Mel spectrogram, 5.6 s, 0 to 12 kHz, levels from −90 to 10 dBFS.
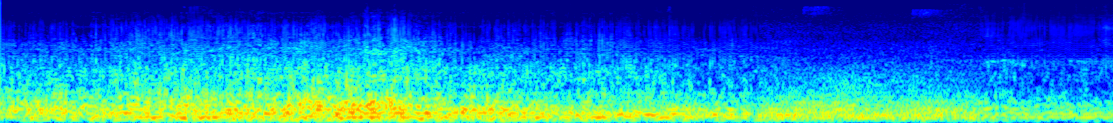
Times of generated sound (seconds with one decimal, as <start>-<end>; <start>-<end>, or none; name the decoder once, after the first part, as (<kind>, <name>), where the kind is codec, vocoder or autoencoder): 0.0-3.8 (vocoder, BigVGAN v2); 4.9-5.6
